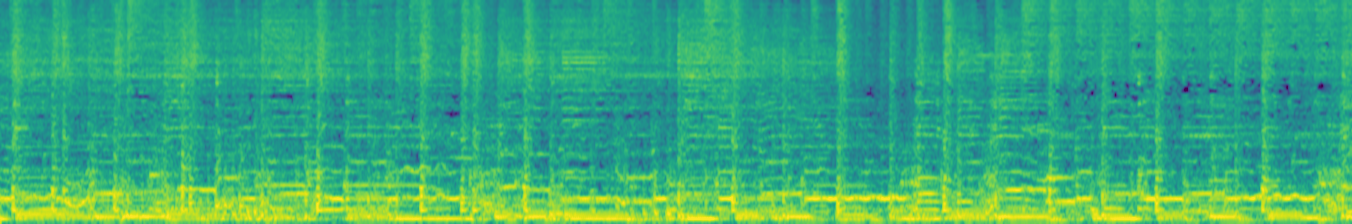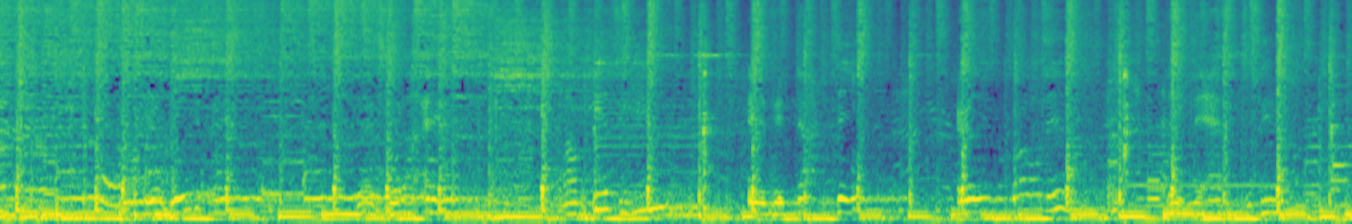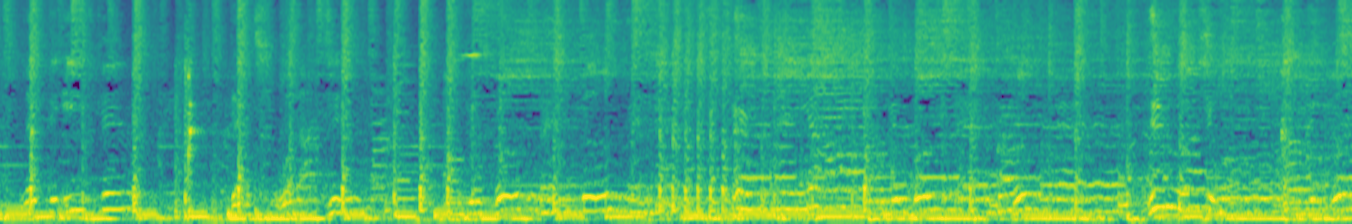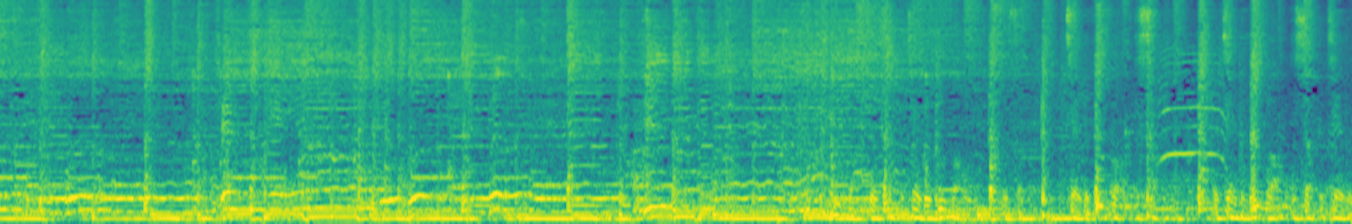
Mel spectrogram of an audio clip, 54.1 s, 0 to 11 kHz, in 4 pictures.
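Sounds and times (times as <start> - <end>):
drum kit beat: 0.0 - 54.0
electric guitars: 0.0 - 54.0
keyboard: 0.0 - 54.0.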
